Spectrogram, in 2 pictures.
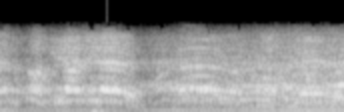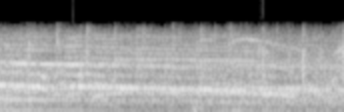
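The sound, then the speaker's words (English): A large crowd of Crusaders and Wolves football fans in a stadium chants loudly and continuously, many voices blending into sustained, sung tones with rising and falling phrases over a steady roar. “A little bit of banter going around here between Crusaders and Wolves fans.”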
